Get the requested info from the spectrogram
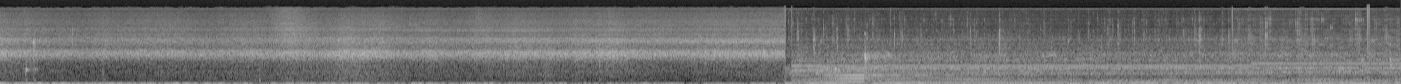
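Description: Steady rushing noise of churning, foaming seawater in a sea cave. It cuts off suddenly about eight seconds in, when music with long held notes begins.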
